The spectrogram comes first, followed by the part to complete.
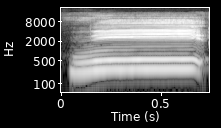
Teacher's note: долгота в размере 4 огласовок кесры.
